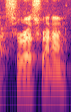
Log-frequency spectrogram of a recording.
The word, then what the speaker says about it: Saoirse Ronan: How do you pronounce it, Violet? Saoirse Ronan? – Ronan, that's what it is. Yeah, Saoirse Ronan.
